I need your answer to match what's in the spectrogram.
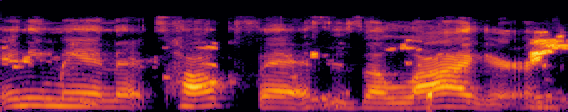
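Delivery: plain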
